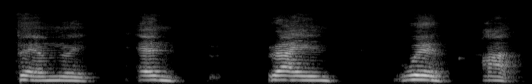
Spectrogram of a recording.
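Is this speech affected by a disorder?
Yes: cerebral palsy; uses X3 all-terrain wheelchair from ExtremeMotus.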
